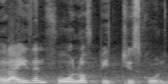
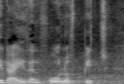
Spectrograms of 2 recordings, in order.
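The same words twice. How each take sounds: First: Very slow, word-by-word dictation of the question; reading the question out. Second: Said in the usual way. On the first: Shown as a demonstration. Teacher slowly reads the exam question aloud to students. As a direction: read each word slowly for the class to copy. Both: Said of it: "ਜਦੋਂ ਉਹਨੇ ਕਿਹਾ ਕਿ".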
